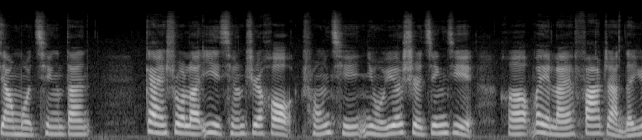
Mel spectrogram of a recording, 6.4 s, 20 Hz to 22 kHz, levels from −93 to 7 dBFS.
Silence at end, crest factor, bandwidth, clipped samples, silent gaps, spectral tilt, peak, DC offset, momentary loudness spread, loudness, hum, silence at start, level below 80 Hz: 0 s; 18 dB; 14 kHz; under 0.1%; none; -5 dB/octave; -4 dBFS; under 0.1%; 8 LU; -23 LUFS; none; 0 s; -60 dBFS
